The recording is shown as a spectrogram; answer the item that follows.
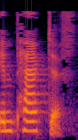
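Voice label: "impactful", English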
